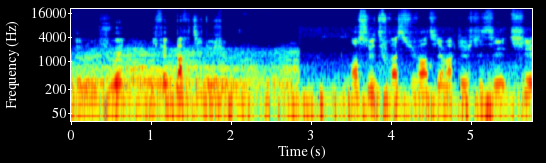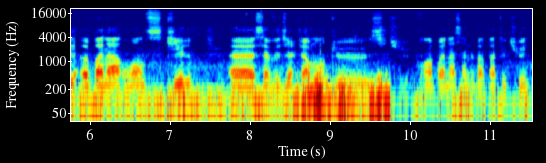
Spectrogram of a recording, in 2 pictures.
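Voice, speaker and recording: A man talks through a topic in an easy vlog manner, pausing often and repeating words as he looks for the right phrasing. His voice sits at an ordinary middle pitch, and he handles English phrases with slow, self-conscious care. A faint noise hums behind him. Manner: hesitant and searching for words, often repeating himself. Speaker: street football vlogger. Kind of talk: casual explanatory vlog.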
